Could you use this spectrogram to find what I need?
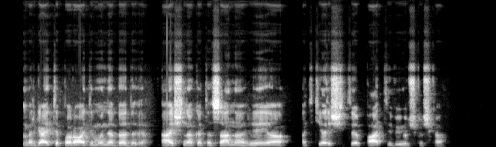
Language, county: Lithuanian, Alytus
